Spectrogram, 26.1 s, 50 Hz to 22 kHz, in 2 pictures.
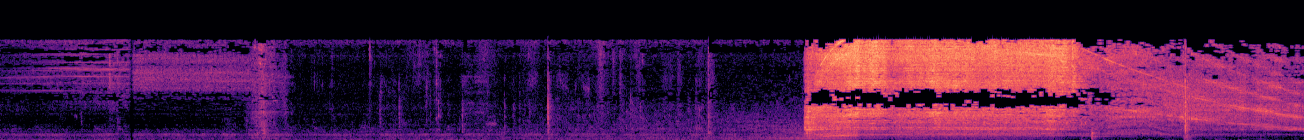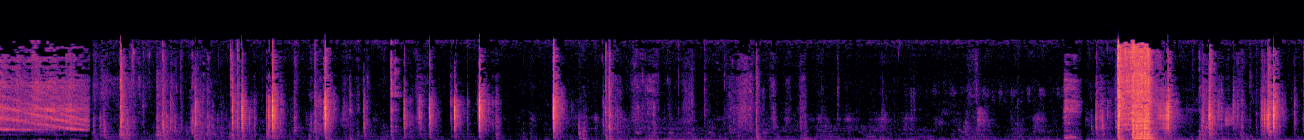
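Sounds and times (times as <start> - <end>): circular saw cutting wood: 7.8 - 14.0
saw blade whining down: 8.0 - 14.0.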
